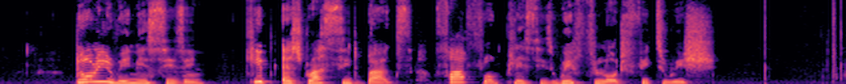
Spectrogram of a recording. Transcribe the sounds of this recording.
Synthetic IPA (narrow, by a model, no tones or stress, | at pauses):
d̥uɹĩnɹenĩnsizɔ̃n | kʰipɛstɹasidbaɡs | fafɹɔ̃mpʰlesisweflɔdfitɹiʃ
